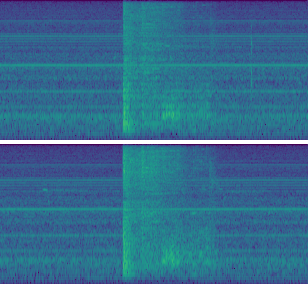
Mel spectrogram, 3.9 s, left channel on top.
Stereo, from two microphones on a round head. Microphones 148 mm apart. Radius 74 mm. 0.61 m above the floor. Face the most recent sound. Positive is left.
turn(degrees=-50)  # may be behind; listen again after turning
